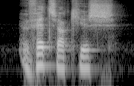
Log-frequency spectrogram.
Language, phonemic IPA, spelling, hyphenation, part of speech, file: Dutch, /ˈvɛtzɑkjəs/, vetzakjes, vet‧zak‧jes, noun, Nl-vetzakjes.ogg
- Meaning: plural of vetzakje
